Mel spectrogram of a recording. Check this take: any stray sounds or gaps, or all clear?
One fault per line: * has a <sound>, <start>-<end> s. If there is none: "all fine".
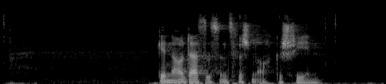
all fine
